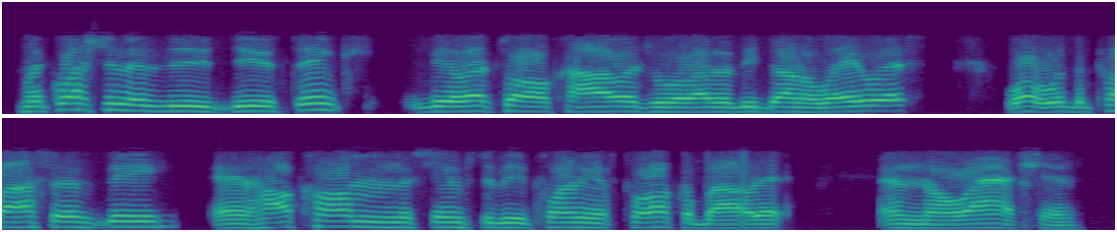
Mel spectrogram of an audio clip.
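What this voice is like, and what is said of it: Rhode Island accent. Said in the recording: “is that a Rhode Island accent that I was hearing?”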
